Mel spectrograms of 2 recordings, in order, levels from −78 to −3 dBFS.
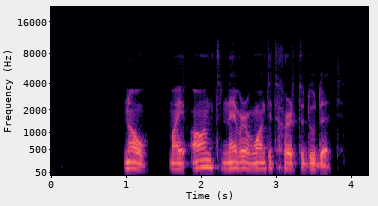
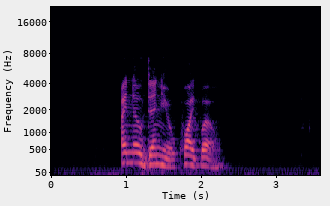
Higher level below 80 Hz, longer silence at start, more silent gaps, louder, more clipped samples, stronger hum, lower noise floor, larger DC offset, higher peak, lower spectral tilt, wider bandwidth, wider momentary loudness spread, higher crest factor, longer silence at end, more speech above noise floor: about the same, -64 dBFS vs -66 dBFS; about the same, 1 s vs 0.95 s; first, 1.36-1.55 s vs none; first, -28 LUFS vs -33 LUFS; neither; second, none vs 50 Hz at -65 dBFS; first, under -90 dBFS vs -69 dBFS; neither; first, -12 dBFS vs -18 dBFS; about the same, -7.5 dB/octave vs -7 dB/octave; first, 11 kHz vs 7.8 kHz; about the same, 5 LU vs 4 LU; about the same, 16 dB vs 18 dB; second, 0.5 s vs 1.3 s; first, over 63 dB vs 36 dB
